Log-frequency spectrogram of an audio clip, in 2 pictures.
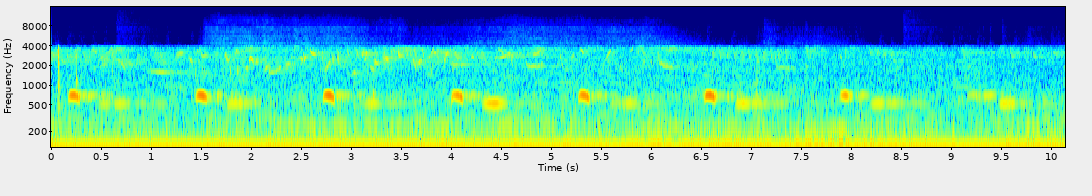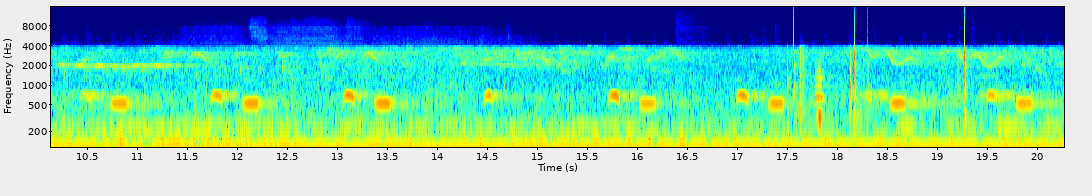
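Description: Electronic background music: a slow repeating two-note figure, about one every 1.3 seconds, over a steady low drone. Birds chirp above it, and a few sharp clicks come near the end.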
